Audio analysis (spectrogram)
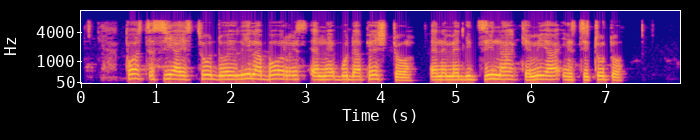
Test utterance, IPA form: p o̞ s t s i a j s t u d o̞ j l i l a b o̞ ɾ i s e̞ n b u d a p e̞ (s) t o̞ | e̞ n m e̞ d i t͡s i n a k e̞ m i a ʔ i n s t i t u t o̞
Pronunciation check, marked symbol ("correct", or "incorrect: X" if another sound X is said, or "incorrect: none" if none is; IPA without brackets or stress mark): incorrect: ʃ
